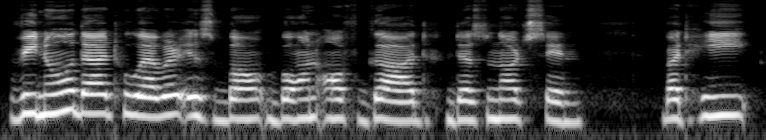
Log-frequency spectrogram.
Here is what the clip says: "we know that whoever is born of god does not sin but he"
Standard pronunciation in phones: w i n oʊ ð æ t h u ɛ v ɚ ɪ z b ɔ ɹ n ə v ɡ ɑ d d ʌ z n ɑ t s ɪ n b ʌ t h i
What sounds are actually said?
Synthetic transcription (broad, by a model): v i n oʊ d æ t h u ɛ v ɚ ɪ z b ɔ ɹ n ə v ɡ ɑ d d ʌ z n ɑ t s ɪ n b ʌ t h i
